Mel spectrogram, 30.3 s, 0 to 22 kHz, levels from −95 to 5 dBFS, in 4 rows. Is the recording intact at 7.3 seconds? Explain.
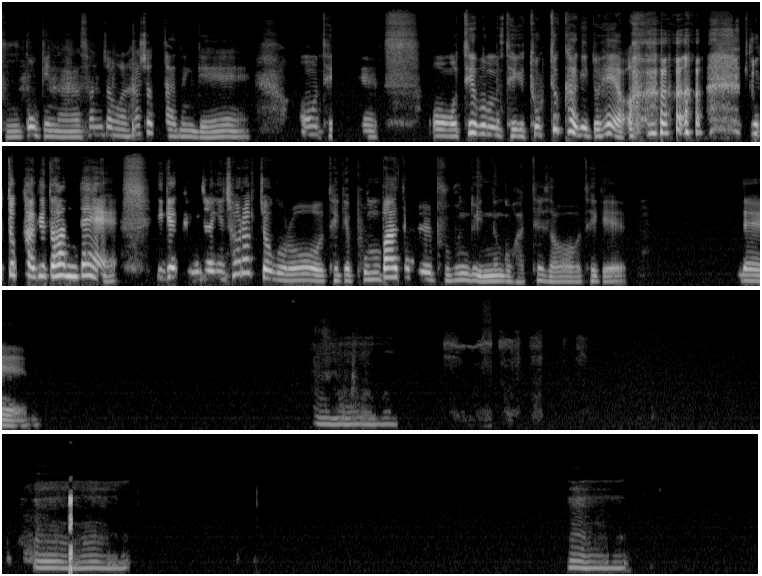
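Yes, the audio is intact at 7.3 seconds, with no audible fault at that moment.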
